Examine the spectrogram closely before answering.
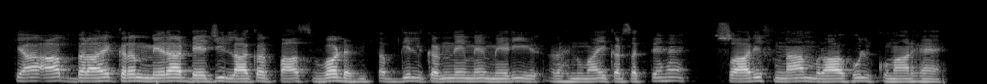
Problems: none marked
